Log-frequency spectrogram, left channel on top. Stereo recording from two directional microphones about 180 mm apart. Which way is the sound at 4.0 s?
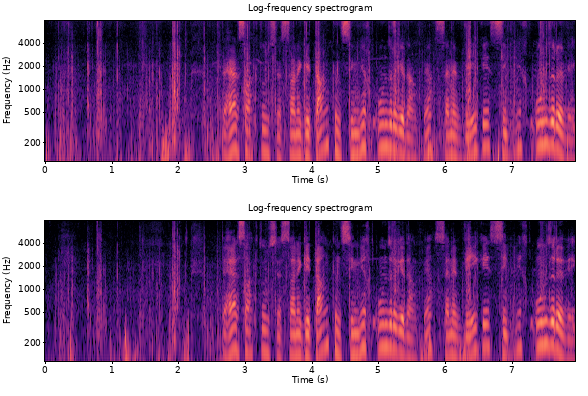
30° right (ahead or behind).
